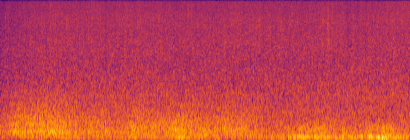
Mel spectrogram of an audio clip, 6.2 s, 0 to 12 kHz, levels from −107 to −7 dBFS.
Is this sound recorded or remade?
recorded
